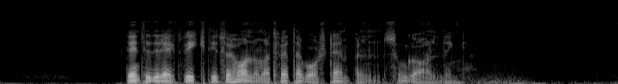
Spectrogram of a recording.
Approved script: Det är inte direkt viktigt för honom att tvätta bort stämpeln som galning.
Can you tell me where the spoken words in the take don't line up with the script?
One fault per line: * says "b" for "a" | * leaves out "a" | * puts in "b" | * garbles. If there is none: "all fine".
all fine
